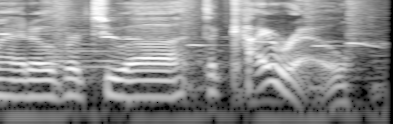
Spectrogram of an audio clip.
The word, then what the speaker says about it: Cairo: They pronounce Cairo. Cairo. That's where the Cairo corn syrup comes from, Cairo, Georgia.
